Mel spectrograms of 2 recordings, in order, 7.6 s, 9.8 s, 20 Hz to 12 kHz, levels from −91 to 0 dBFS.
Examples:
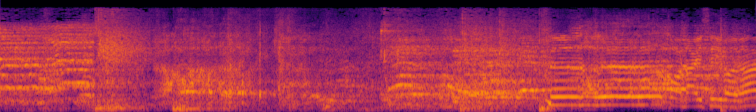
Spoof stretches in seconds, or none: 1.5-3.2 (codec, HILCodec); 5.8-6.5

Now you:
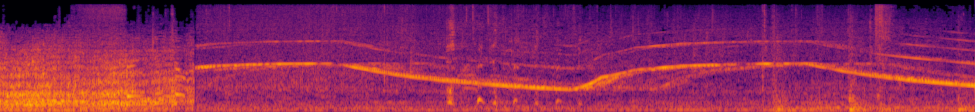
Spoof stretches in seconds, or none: none

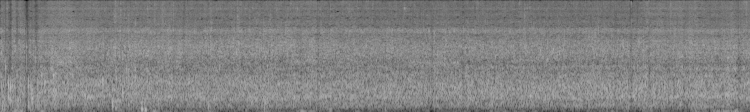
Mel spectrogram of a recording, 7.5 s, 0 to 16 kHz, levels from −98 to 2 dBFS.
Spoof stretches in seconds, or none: 0.0-0.9 (autoencoder, DAC-VAE); 1.5-2.0; 6.5-7.5

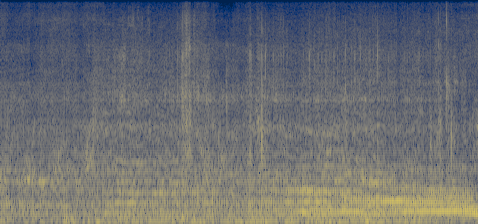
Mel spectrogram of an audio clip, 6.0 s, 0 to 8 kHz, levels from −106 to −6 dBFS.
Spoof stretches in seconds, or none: 0.0-1.3 (codec, HILCodec); 2.3-3.1

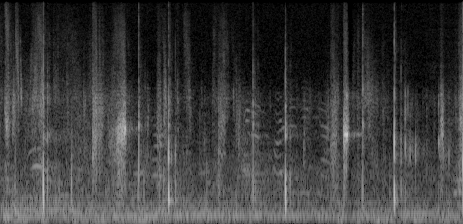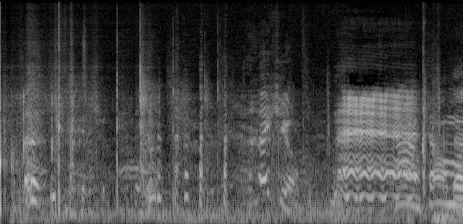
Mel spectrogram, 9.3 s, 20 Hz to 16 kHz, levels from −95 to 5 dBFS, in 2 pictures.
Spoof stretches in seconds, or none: 4.3-6.2 (autoencoder, DAC-VAE)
